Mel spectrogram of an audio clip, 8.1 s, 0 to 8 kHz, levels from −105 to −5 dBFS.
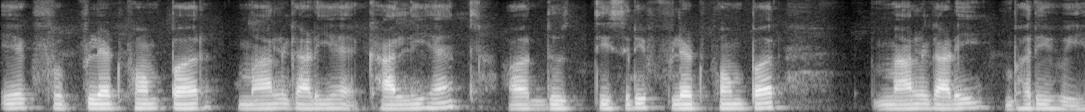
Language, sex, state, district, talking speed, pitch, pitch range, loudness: Hindi, male, Jharkhand, Garhwa, 125 wpm, 110 Hz, 105-120 Hz, -20 LUFS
